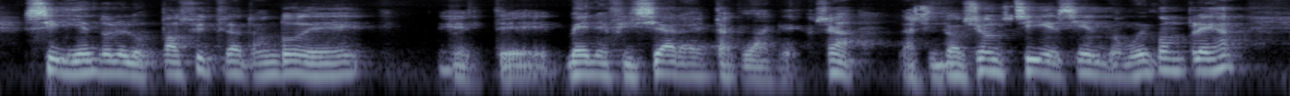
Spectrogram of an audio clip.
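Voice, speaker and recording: A man with a fairly high pitch speaks at a moderate pace, showing ordinary pitch variation. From Cuba. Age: 60s. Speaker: diplomat. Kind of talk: political interview. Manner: halting with many fillers.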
